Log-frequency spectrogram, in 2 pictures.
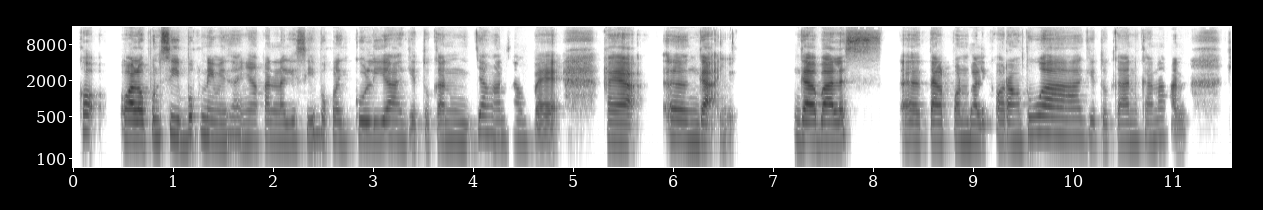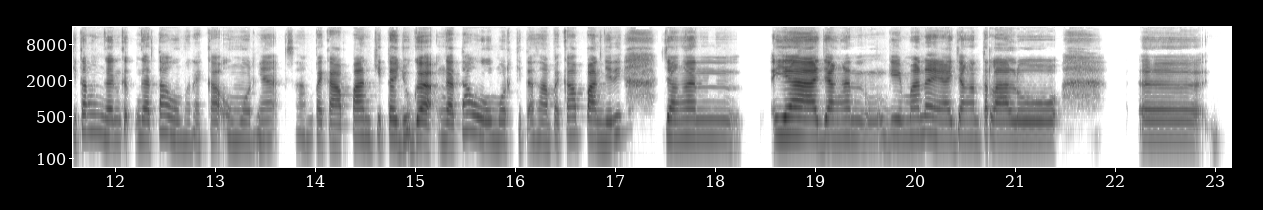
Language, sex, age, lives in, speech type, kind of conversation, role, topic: Indonesian, female, 30-34, Indonesia, conversation, unstructured, none, Bagaimana perasaanmu saat harus berpisah jauh dari keluarga?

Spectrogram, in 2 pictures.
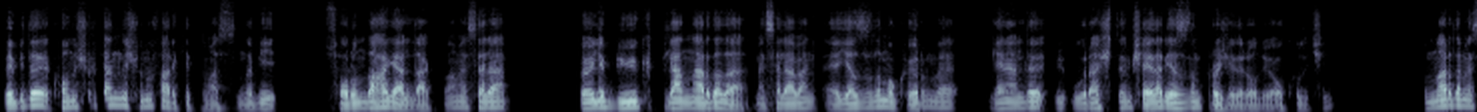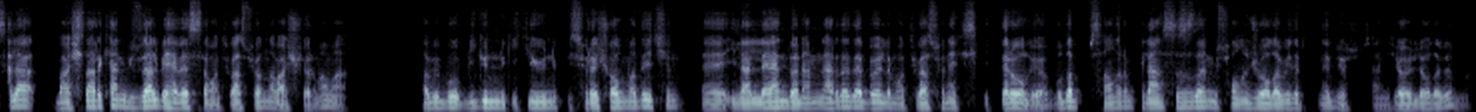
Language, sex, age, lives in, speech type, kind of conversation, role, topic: Turkish, male, 20-24, Poland, conversation, advice, user, Motivasyonum düştüğünde ne yapabilirim ve alternatif planları nasıl oluşturabilirim?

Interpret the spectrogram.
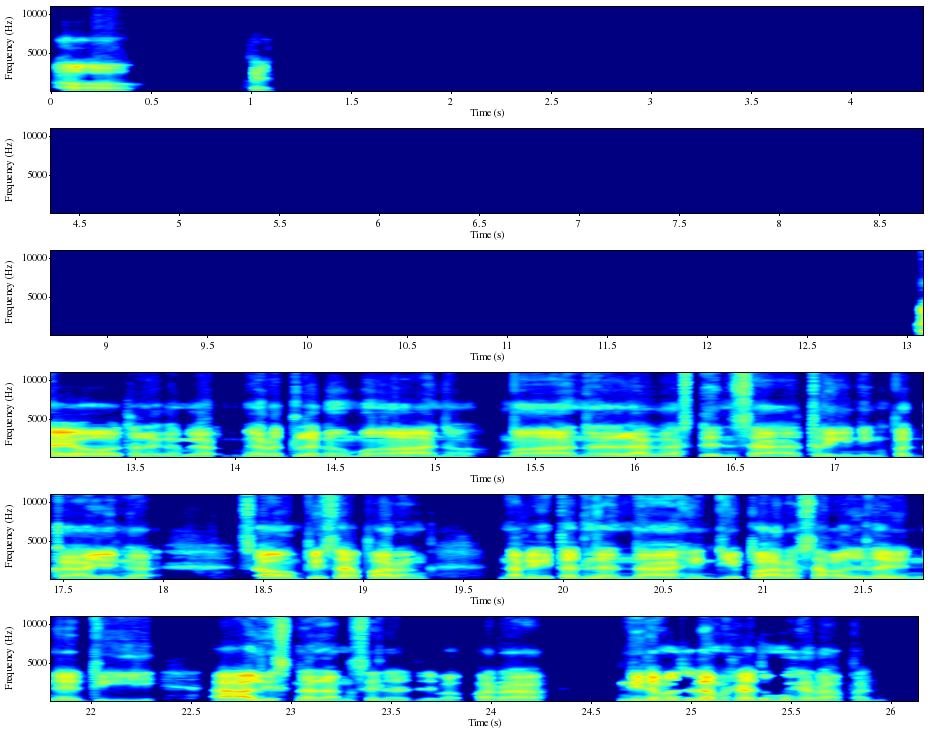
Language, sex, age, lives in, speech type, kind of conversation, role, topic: Filipino, male, 25-29, Philippines, conversation, unstructured, none, Ano ang pinakatumatak na pangyayari sa iyong trabaho?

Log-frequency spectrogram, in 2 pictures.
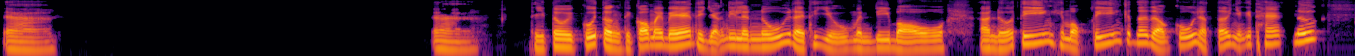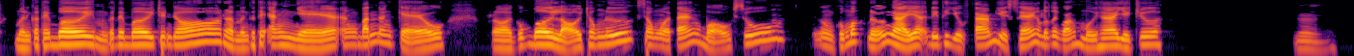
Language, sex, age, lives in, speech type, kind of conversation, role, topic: Vietnamese, male, 40-44, United States, conversation, unstructured, none, Bạn thường dành thời gian rảnh để làm gì?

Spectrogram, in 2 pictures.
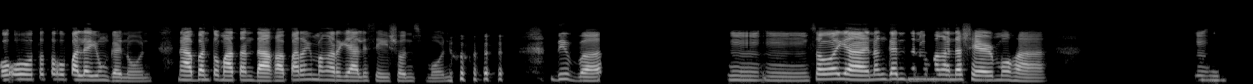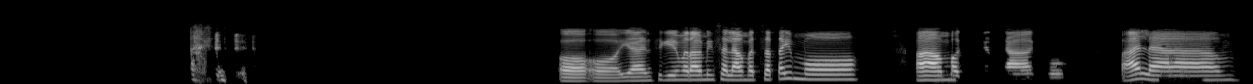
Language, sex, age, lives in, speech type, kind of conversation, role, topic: Filipino, female, 25-29, Philippines, conversation, unstructured, none, Ano ang mga pangarap mo sa hinaharap, at bakit?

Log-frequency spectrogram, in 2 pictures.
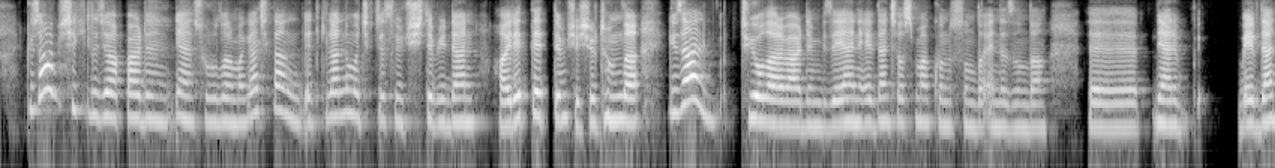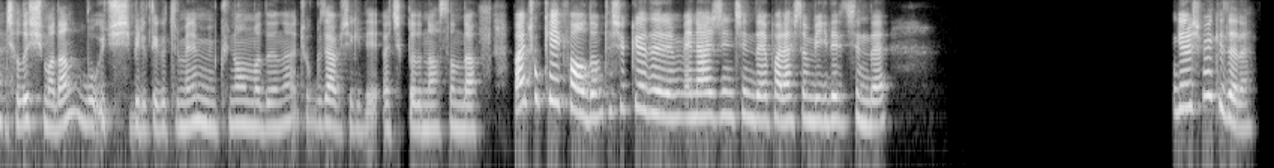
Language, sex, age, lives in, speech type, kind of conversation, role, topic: Turkish, female, 25-29, Italy, conversation, podcast, host, Tutku mu para mı? Senin için hangisi daha önemli?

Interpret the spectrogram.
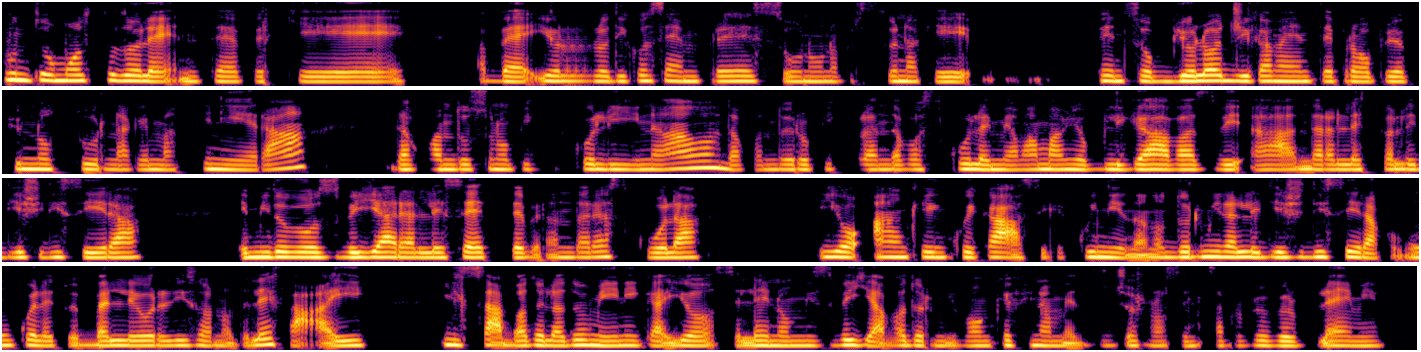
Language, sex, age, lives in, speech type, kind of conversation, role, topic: Italian, female, 20-24, Italy, conversation, advice, user, Come posso gestire il sovraccarico di lavoro ed evitare il burnout mentre porto avanti la mia startup?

